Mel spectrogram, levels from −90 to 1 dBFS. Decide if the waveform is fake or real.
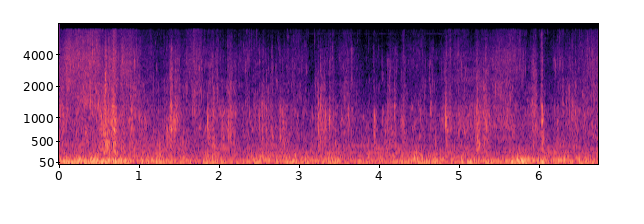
real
